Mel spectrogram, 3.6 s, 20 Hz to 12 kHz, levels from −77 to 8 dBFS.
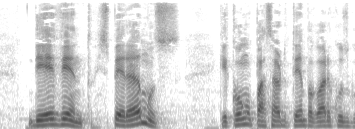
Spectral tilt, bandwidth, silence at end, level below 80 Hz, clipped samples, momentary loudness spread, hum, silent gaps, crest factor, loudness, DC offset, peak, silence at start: -5 dB/octave; 11.5 kHz; 0 s; -56 dBFS; under 0.1%; 10 LU; none; none; 16 dB; -25 LUFS; under 0.1%; -10 dBFS; 0.25 s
